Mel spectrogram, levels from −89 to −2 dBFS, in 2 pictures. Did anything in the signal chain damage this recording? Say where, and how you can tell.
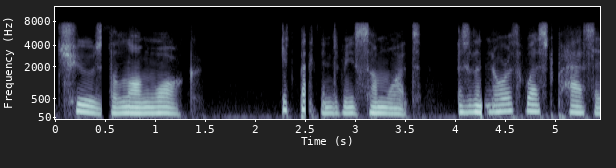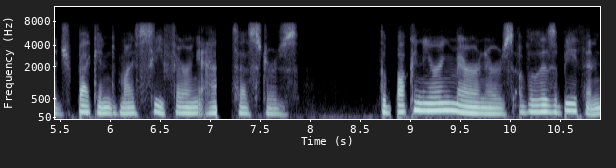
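Yes. Lost AMR speech frames in the network stage, at 0.45–0.54 s, 2.49–2.69 s, 4.25–4.48 s, 7.05–7.25 s and 8.80–8.88 s. Each gap is 40 to 160 ms. At 2.49 s the losses are scattered over 160 ms, with no stretch longer than 40 ms. The sound smears, holds its pitch and fades. The longest, about 160 ms at 7.05 s, drains to near silence, which fits eight consecutive 20 ms frames concealed by the decoder with falling gain.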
